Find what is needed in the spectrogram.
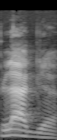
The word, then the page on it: plaga: plago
